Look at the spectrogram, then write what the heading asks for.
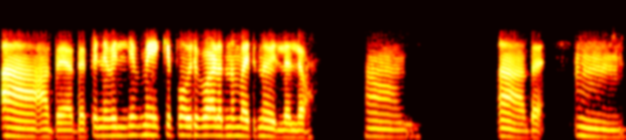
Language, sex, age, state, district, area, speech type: Malayalam, female, 30-45, Kerala, Idukki, rural, conversation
